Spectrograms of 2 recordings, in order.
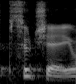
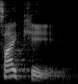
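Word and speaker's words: psuche (ψυχή): The word there is psuche, or sometimes it's pronounced psyche, as in psychology.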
